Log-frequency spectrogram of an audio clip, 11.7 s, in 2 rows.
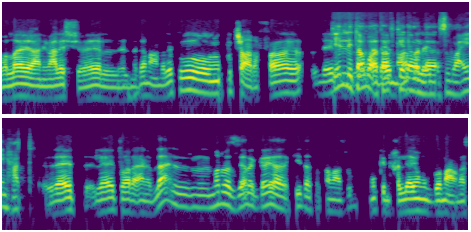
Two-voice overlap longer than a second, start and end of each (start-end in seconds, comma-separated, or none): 4.2-5.4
